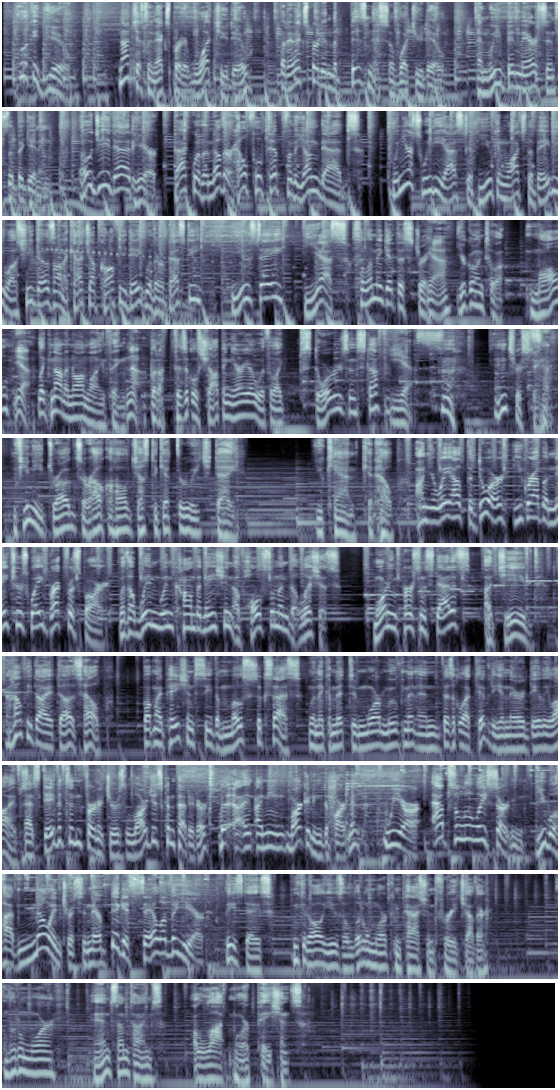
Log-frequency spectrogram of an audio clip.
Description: My voice is Authoritative, Gritty, Conversational, Commanding, Deep, Trustworthy.
Commercial
Southern accent
Middle Aged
